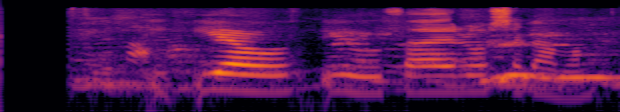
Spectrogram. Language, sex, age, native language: Icelandic, female, 10, Icelandic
